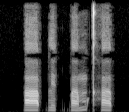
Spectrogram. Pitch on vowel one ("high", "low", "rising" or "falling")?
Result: low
